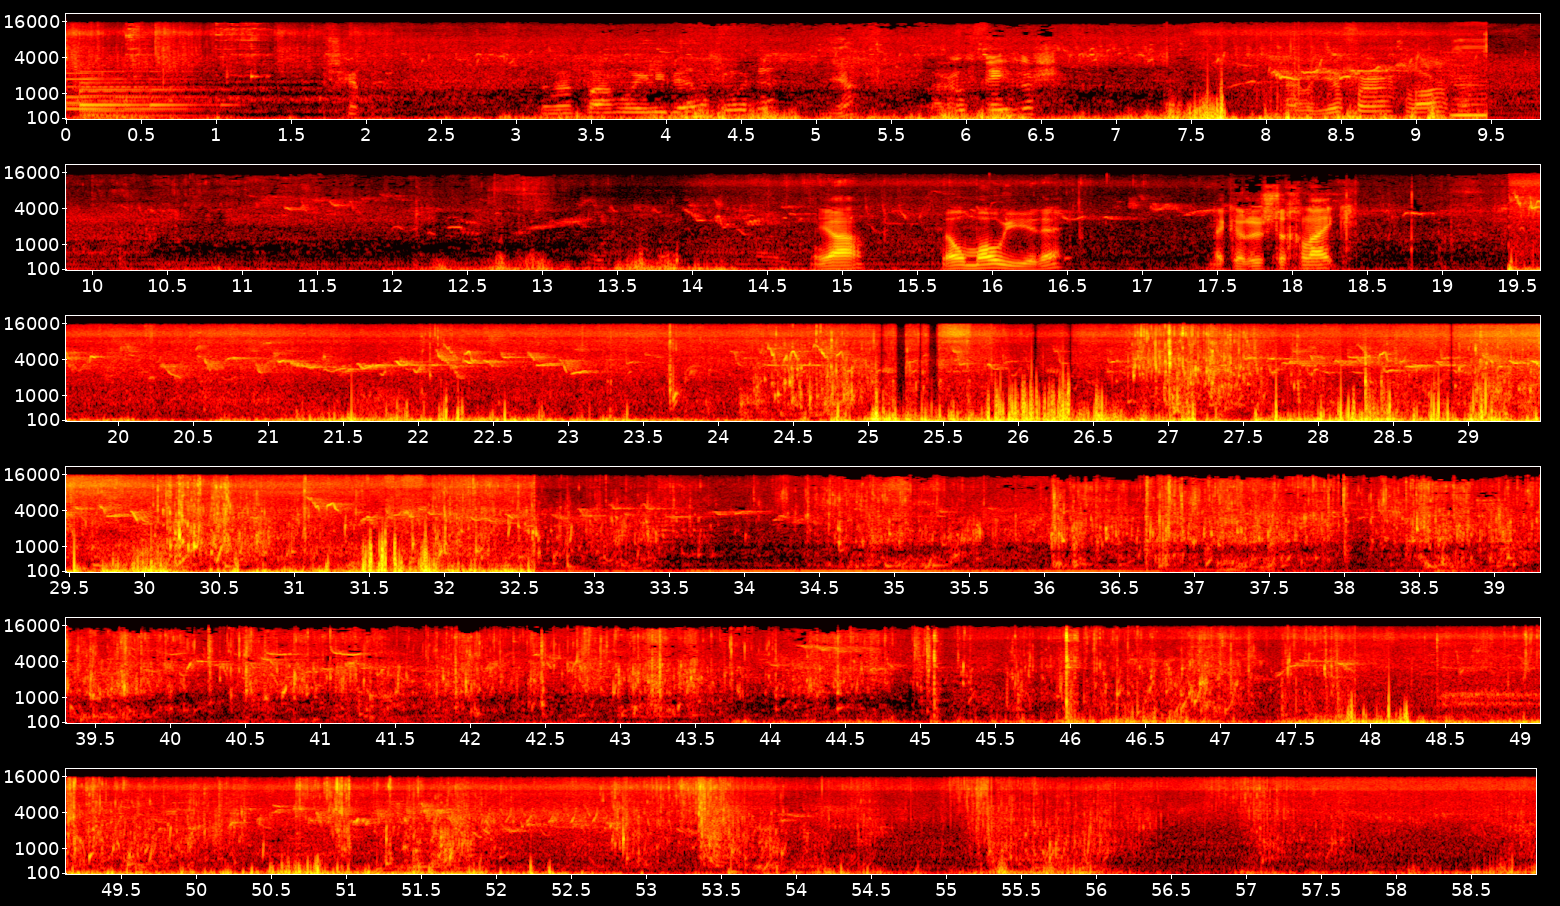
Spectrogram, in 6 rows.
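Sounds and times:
wind rumble on microphone: 0.9 - 9.5, 10.3 - 15.6, 19.4 - 37.2, 43.7 - 58.9
water splashing against hull: 23.1 - 58.1
kayak paddle strokes: 29.0 - 47.9, 52.7 - 57.7.

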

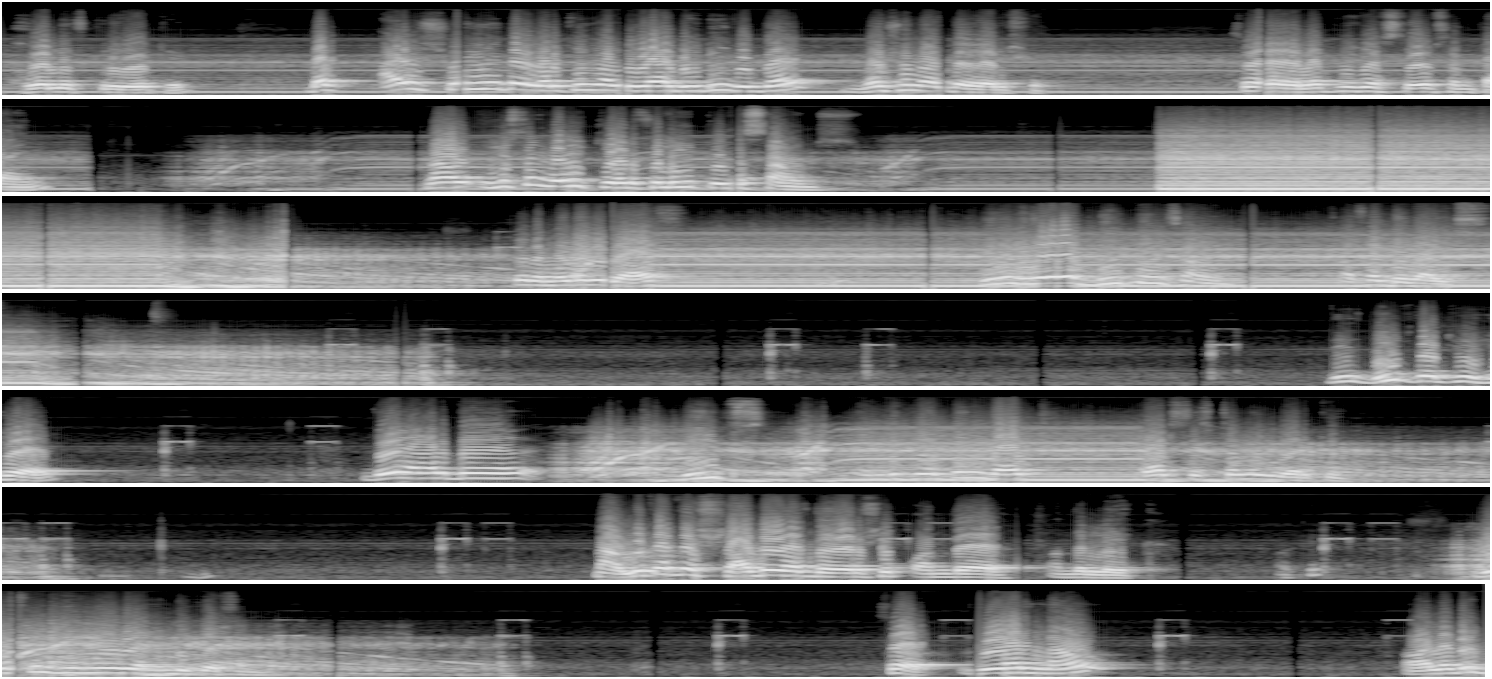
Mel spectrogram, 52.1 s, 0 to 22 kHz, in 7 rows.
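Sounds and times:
propeller motor whirring: 0.0 - 24.8, 32.4 - 37.7, 44.3 - 47.3.

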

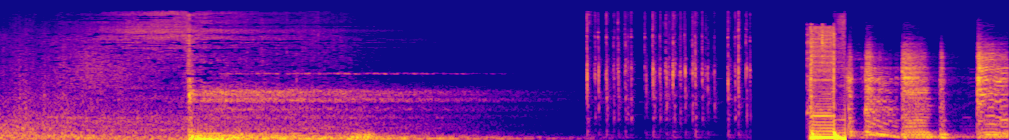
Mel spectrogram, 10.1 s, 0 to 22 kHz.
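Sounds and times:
rapid keyboard typing clicks: 5.9 - 7.6.

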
